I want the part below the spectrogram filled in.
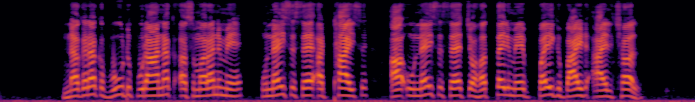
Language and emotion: Maithili, neutral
